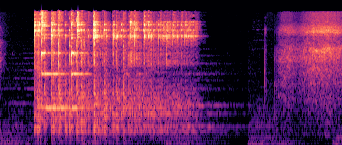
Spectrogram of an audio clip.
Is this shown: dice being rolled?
yes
